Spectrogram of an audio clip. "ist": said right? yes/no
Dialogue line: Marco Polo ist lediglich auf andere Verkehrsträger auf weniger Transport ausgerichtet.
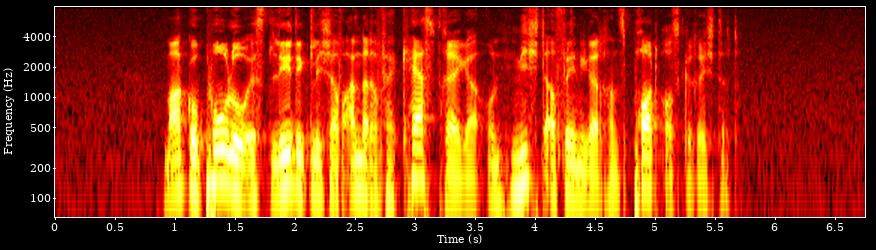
yes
